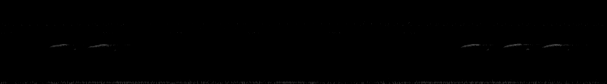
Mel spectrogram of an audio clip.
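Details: Night swamp crickets keep up a continuous high, buzzy trill; twice a separate caller adds three quick upward-sliding whistles, against a soft low hum.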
